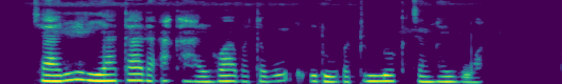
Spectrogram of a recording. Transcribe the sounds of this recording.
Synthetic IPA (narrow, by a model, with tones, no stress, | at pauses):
d͡ʒaː˨ɾiː˦ɾi˨jaː˦taː˦da˨ʔa˦kʰa˨ha˦˨jɦʊ˦aː˦ba˨ta˨buː˦ɗḛ˨ʔɪ˦doː˨bɐ˨tʊ˦nloː˦kɐ̥˨t͡ʃɪ˦ŋɦa˦jɦʊ˨waː˦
